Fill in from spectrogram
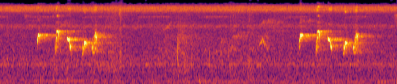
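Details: A bulbul, the dominant bird of its area, repeats a short, chattering run of bright whistled notes twice, about three seconds apart, with faint softer notes between them and a steady low hum.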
